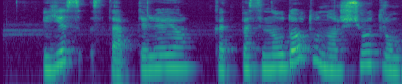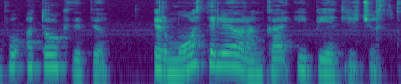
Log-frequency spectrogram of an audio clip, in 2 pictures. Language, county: Lithuanian, Alytus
